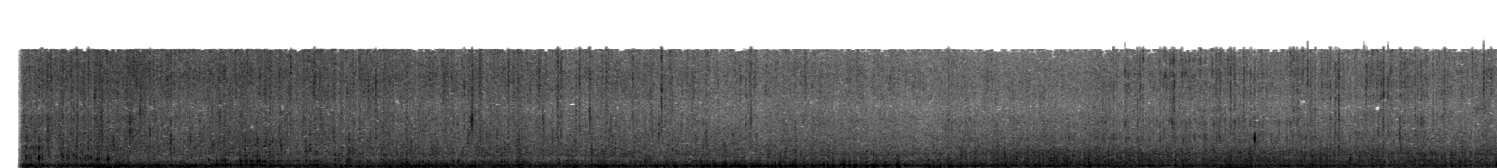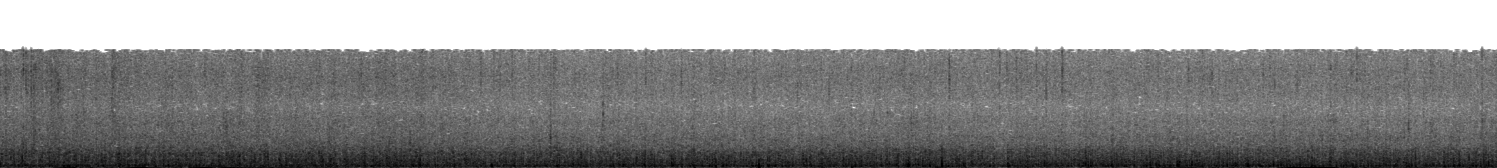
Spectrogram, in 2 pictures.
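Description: Heavy rain falling steadily, pattering and splashing on wet ground and puddles.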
